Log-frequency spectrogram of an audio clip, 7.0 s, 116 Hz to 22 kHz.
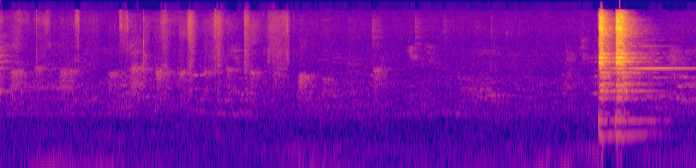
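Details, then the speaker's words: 2012 Nissan Urvan with newly installed Hella Supertones aftermarket horns, Hella relay, 15 A fuse, 14-gauge wiring: one short loud high honk, clean and strong; horn working normally. "Alright, ang lakas niya."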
